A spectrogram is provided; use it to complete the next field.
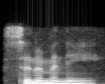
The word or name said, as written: cinnamony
